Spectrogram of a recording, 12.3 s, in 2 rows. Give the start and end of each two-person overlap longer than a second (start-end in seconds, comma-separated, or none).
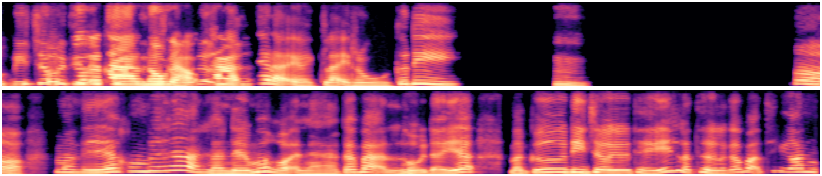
0.6-1.8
